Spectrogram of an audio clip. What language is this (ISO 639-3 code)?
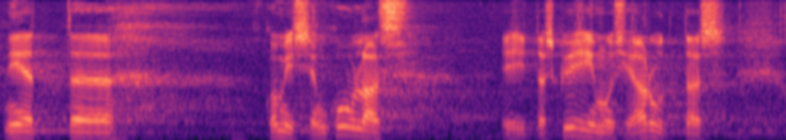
est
